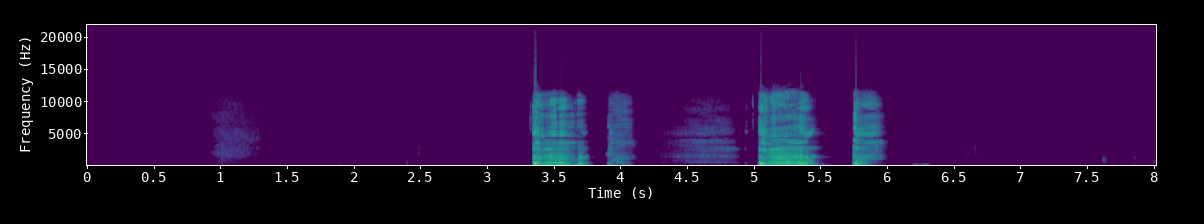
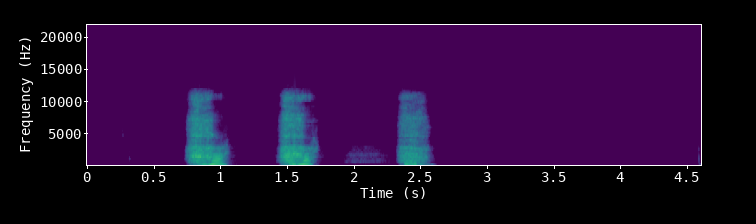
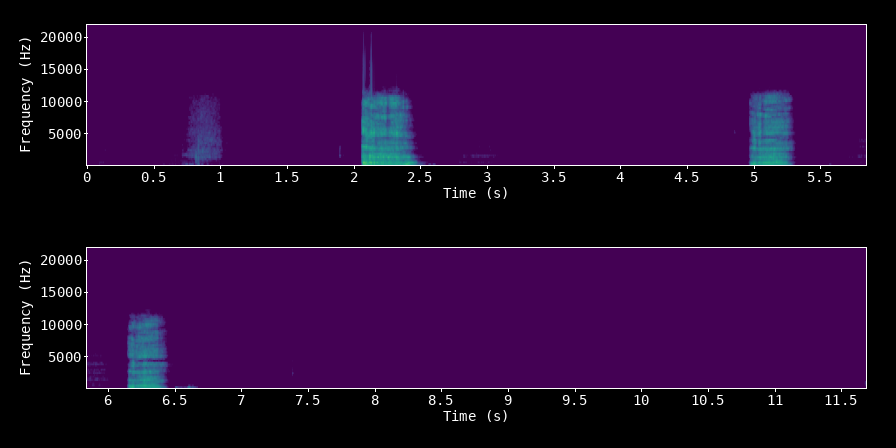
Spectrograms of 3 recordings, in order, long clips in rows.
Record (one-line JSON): {"three_cough_length": "8.0 s", "three_cough_amplitude": 32768, "three_cough_signal_mean_std_ratio": 0.27, "exhalation_length": "4.6 s", "exhalation_amplitude": 31502, "exhalation_signal_mean_std_ratio": 0.31, "cough_length": "11.7 s", "cough_amplitude": 32767, "cough_signal_mean_std_ratio": 0.21, "survey_phase": "beta (2021-08-13 to 2022-03-07)", "age": "45-64", "gender": "Female", "wearing_mask": "No", "symptom_cough_any": true, "symptom_fatigue": true, "symptom_headache": true, "smoker_status": "Never smoked", "respiratory_condition_asthma": false, "respiratory_condition_other": false, "recruitment_source": "Test and Trace", "submission_delay": "2 days", "covid_test_result": "Positive", "covid_test_method": "LFT"}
